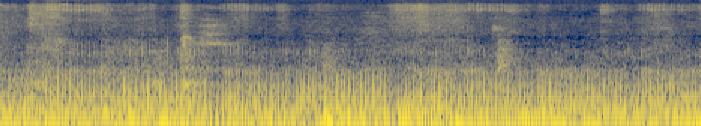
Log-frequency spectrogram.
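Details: Young tabby kitten at an animal shelter, with littermate sisters, purring while being fussed over indoors: continuous deep, even rumbling with a fine pulsing texture, loud and close, with only faint traces of a person's voice.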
